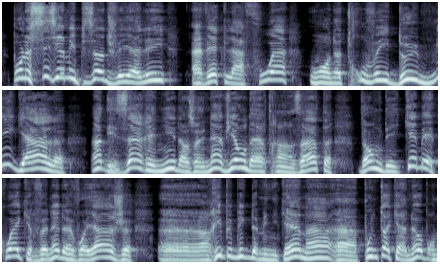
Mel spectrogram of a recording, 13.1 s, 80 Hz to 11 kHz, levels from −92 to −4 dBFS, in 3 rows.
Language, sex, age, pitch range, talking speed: French, male, 50-69, 170-245 Hz, 190 wpm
